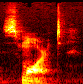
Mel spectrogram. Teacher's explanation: ليه بقى هننطق الار خفيفه؟ عشان قبلها في فاول.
